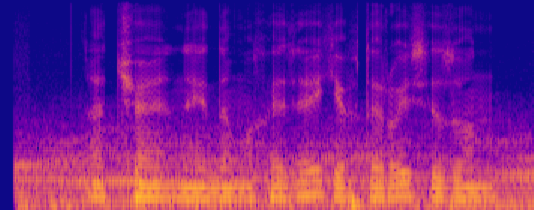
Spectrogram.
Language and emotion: Russian, neutral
